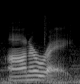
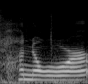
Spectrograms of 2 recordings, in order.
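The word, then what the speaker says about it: Honore: all over the place this is hore not hanor or hanor hore and it was named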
